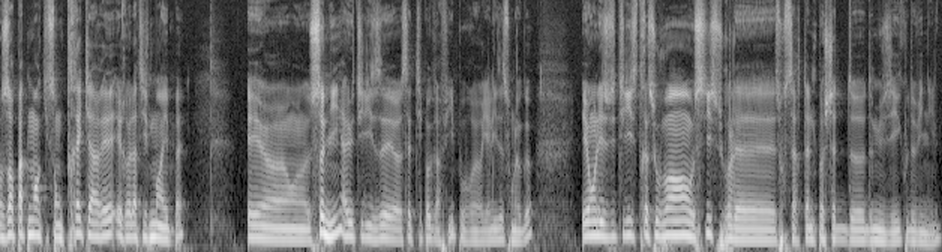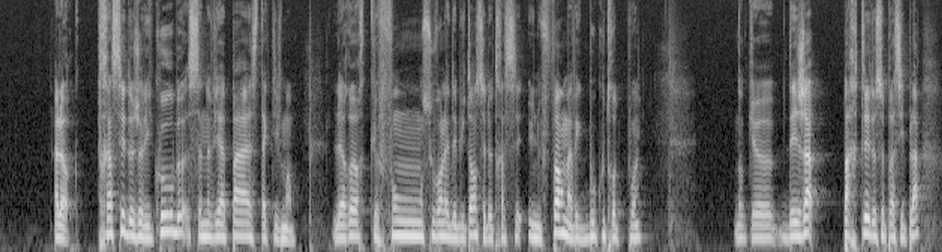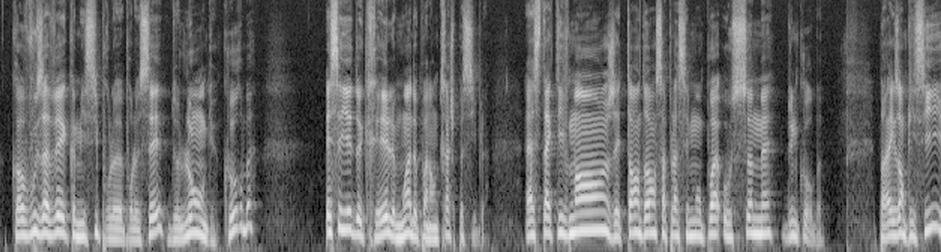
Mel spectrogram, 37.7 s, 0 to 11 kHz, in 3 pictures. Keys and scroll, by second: 28.0 shift+super+=.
